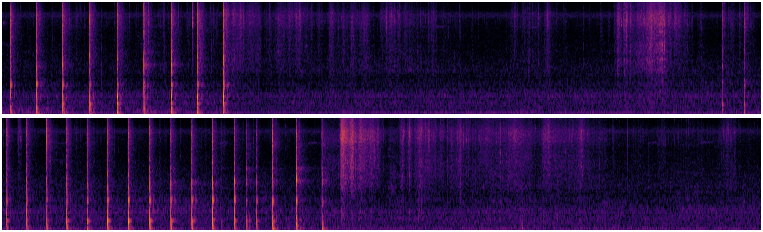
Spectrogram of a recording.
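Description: Wooden baton striking the spine of a knife driven into a tough old pine root to split it: sharp knocks about two a second, in two runs, with rustling between and after the runs. The root is very tough and is barely giving way.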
